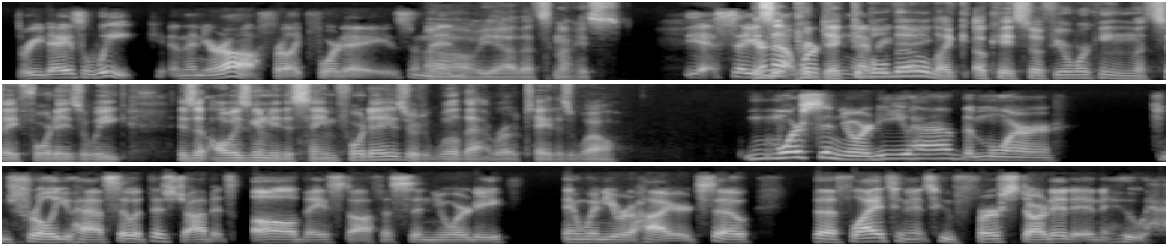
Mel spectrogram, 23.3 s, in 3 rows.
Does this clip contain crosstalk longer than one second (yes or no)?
yes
